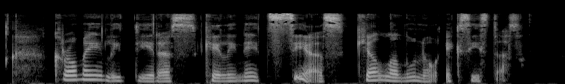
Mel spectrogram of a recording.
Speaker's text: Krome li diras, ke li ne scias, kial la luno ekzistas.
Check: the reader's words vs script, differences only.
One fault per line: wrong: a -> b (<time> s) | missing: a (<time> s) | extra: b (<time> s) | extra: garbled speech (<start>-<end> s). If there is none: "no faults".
no faults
